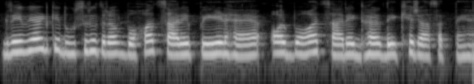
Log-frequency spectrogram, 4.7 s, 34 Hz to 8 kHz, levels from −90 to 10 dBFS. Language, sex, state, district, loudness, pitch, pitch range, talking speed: Hindi, female, Jharkhand, Ranchi, -14 LUFS, 240 Hz, 225-260 Hz, 200 wpm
